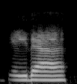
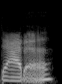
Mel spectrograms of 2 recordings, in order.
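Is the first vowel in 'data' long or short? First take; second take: long; short. First: The first vowel is a long A sound. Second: The first vowel is a short A sound. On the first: "data with the lawn A" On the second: "data with the short A"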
